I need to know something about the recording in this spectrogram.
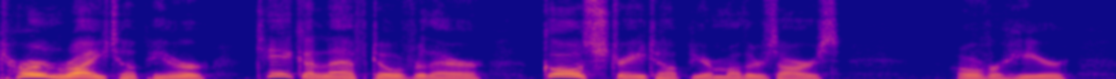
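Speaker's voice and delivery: put-on high Irish accent. Imitating the phone giving driving directions: Siri with an Irish accent. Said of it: "my Siri has an Irish accent".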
